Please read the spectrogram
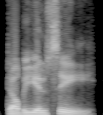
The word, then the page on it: WC: American English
